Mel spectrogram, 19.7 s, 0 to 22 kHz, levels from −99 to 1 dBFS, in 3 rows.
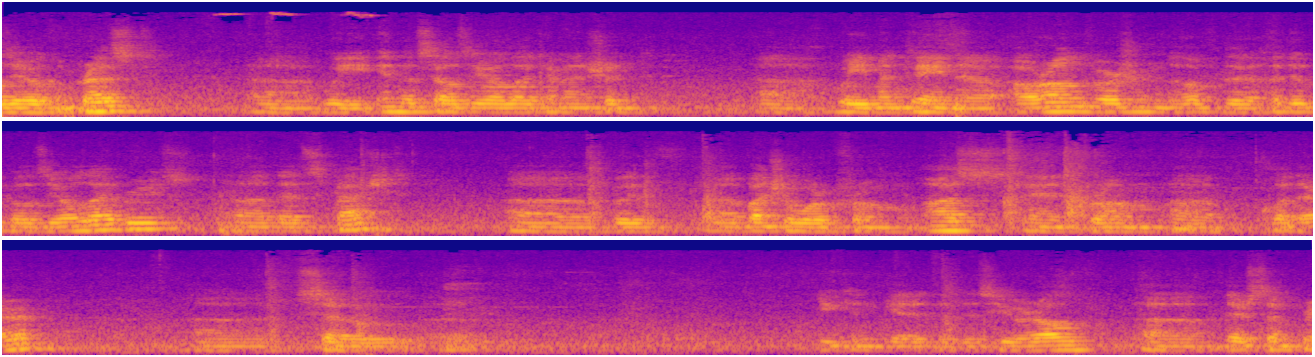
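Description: Brief garbled flutters occur at 0.31, 4.77, 8.43 and 14.91 s, each about 40 to 50 ms: frames out of order, where neighbouring 20 ms frames swapped places, exchanging halves without losing time.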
